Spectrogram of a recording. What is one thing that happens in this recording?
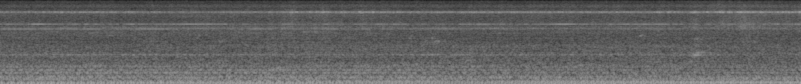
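A train engine idles with a steady low hum.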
